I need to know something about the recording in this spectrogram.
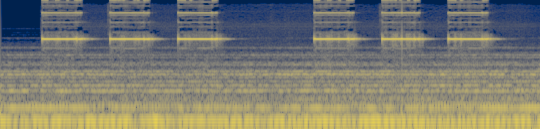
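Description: Ceiling smoke alarm going off, set off by smoke: loud high-pitched beeps in the three-beep evacuation pattern, three beeps about a second apart, a pause, then three more.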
